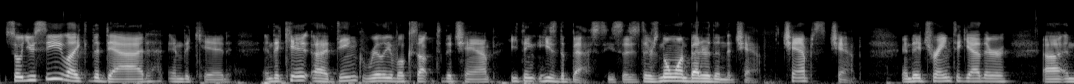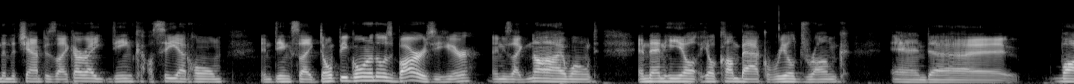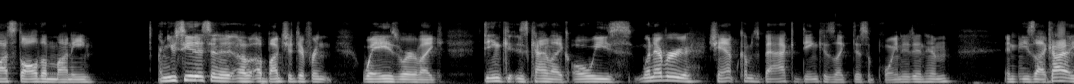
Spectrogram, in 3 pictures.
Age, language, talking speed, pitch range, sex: 10-29, English, 225 wpm, 115-140 Hz, male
